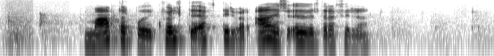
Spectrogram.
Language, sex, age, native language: Icelandic, female, 30-39, Icelandic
